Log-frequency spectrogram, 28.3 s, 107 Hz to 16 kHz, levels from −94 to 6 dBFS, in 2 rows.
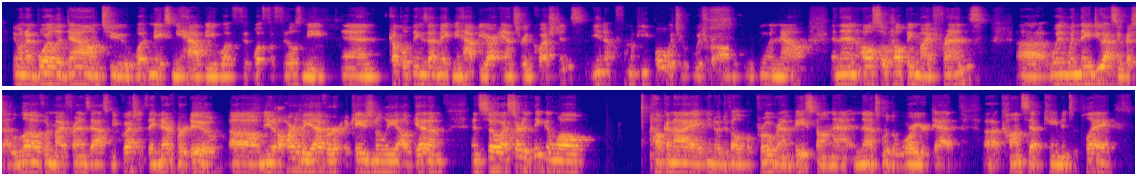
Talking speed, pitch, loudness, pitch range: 210 wpm, 105 Hz, -19 LUFS, 100-120 Hz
